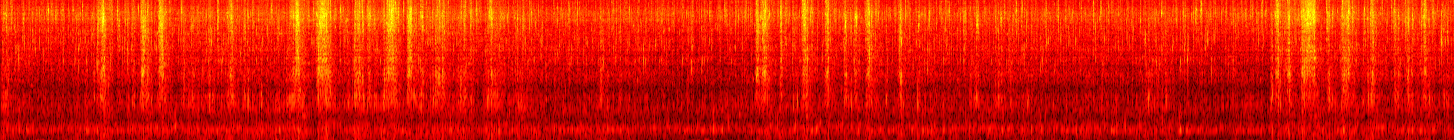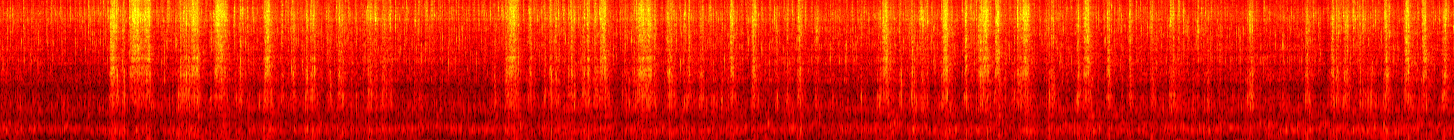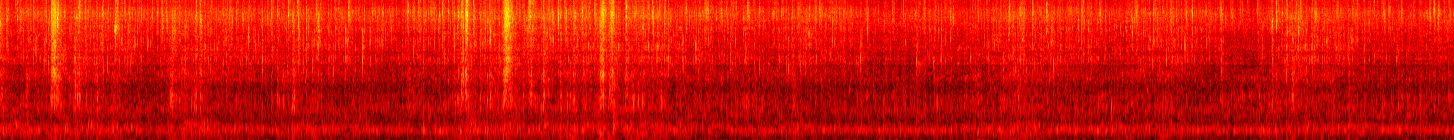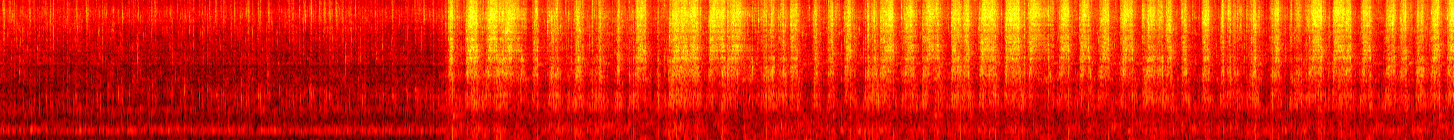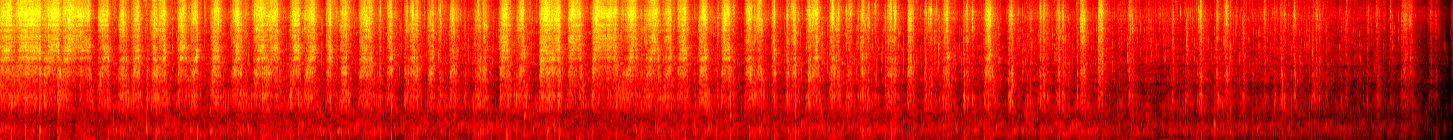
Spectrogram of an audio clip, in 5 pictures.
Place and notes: poznan, windy hill district, bathroom - hissing faucet - water back
the pipe if fixed, water is flowing again but the faucet is still grumpy, won't let the water flow, violently hisses with air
